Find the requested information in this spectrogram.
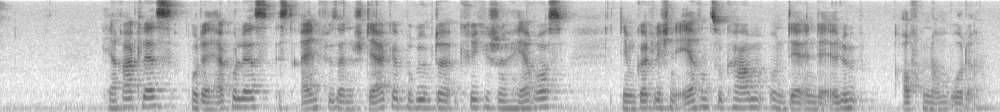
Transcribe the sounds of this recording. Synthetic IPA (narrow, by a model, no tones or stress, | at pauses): hɛʁaklɛsʔoːɾɐɦɛɐkulɛsʔɪstaɪnfyːɐzaɪnəʃtɛɐkəbəʁyːmtɐɡ̥ʁiːçɪʃɐɦɛʁɔs | d̥eːmɡœtlɪçn̩ʔeːʁənt͡suːkʰaːmʊnt̚d̥eːɐɪndeːɐʔo̰lʏmp | ʔaʊfɡ̥ənɔmənvʊɐdə̰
